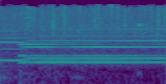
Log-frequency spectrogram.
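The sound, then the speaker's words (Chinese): Soft, steady rain patters without a break on a garden of pomegranate, mulberry and walnut vines, a faint continuous hiss of falling drops, with a low sustained humming tone running underneath. “在潇潇的雨声中萧瑟不宁，回忆着光荣的过去。”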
